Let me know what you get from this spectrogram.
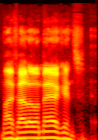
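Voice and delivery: lightly mock a presidential address; a touch of grand old-time president; JFK impression. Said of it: "Can you imagine J F K?".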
